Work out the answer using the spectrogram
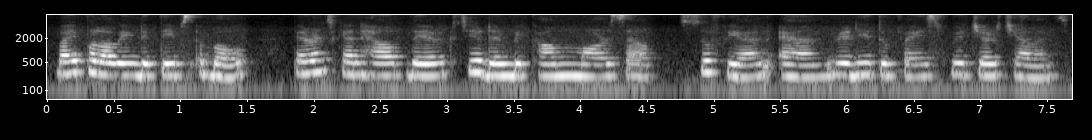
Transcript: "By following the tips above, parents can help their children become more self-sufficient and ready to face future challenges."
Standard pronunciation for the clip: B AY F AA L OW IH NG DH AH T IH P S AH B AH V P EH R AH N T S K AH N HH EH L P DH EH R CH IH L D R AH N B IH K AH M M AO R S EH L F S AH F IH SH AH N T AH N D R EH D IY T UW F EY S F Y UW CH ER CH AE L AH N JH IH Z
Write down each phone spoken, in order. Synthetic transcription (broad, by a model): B AY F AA L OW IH NG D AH T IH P S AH B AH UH P EH R AH N T S K AH N HH EH L P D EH R CH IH L D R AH N B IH K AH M M AO R S EH L F S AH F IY AH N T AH N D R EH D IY T UW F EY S F Y UW CH ER CH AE L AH N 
